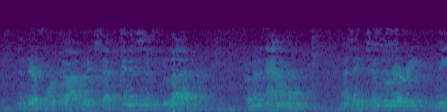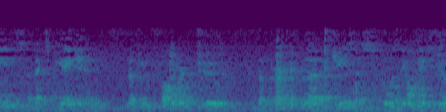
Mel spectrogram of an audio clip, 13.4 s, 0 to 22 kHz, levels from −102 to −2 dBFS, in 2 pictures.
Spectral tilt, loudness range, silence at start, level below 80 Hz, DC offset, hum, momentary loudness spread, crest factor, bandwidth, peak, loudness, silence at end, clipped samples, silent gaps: -4 dB/octave; 2 LU; 0 s; -80 dBFS; under 0.1%; none; 9 LU; 18 dB; 7.6 kHz; -38 dBFS; -56 LUFS; 0 s; under 0.1%; none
